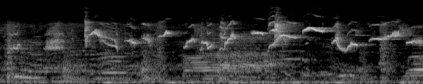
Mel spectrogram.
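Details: Oriental magpie-robin, a bred male kept in captivity in Indonesia, singing a dense run of varied high whistled phrases, sweeping up and down and rapidly changing, with faint low background hum.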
